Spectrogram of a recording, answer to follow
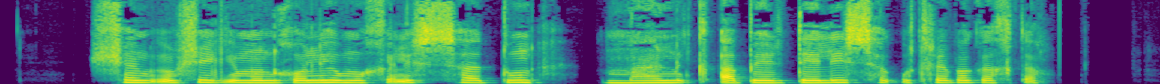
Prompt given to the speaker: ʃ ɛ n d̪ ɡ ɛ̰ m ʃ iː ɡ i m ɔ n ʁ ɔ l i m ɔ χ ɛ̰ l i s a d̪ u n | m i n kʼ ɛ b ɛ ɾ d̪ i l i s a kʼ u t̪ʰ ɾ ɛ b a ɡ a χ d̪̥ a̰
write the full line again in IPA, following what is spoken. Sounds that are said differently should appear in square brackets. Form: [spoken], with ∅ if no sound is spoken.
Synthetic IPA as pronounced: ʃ ɛ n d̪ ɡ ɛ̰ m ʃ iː ɡ i m ɔ n ʁ ɔ l i m ɔ χ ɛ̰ l i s a d̪ u n | m [a] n kʼ [a] b ɛ ɾ d̪ [ɛ] l i s a kʼ u t̪ʰ ɾ ɛ b a ɡ a χ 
